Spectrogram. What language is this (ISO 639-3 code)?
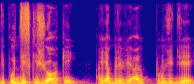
por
